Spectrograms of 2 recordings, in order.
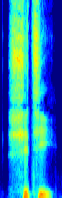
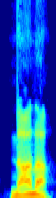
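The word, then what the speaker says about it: なな: बिल्कुल चार की तरह इसके भी दो कॉमन उच्चारण हैं नाना नाना और शिची। लेकिन आपको बिल्कुल कंफ्यूज नहीं होना है। हमें पूरे कॉन्फिडेंस के साथ ओरिजिनल जैपनीज शब्द नाना को ही याद रखना है।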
